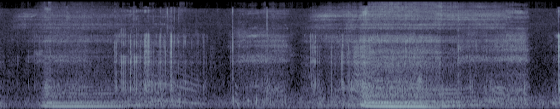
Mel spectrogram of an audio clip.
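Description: Low, rattling snores on two breaths in, about four seconds apart, with quiet breathing out between; ordinary snoring.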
